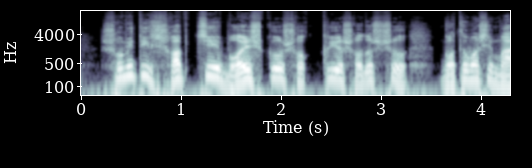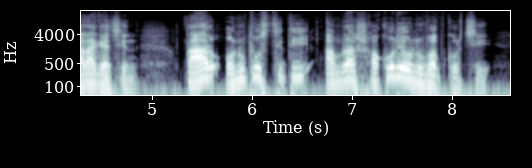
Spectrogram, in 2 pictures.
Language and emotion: Bengali, sad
